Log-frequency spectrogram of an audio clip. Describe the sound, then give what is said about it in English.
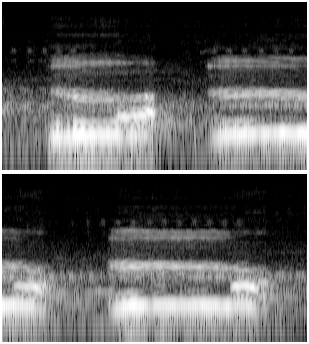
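A voice imitates a cow mooing three times, each drawn-out, low, droning call lasting over a second, separated by short pauses, loud with no other talk. “And with the cow, I learned how to make the sound.”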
